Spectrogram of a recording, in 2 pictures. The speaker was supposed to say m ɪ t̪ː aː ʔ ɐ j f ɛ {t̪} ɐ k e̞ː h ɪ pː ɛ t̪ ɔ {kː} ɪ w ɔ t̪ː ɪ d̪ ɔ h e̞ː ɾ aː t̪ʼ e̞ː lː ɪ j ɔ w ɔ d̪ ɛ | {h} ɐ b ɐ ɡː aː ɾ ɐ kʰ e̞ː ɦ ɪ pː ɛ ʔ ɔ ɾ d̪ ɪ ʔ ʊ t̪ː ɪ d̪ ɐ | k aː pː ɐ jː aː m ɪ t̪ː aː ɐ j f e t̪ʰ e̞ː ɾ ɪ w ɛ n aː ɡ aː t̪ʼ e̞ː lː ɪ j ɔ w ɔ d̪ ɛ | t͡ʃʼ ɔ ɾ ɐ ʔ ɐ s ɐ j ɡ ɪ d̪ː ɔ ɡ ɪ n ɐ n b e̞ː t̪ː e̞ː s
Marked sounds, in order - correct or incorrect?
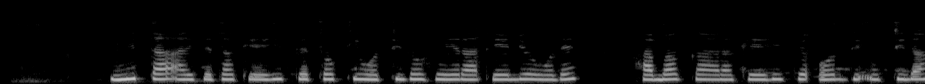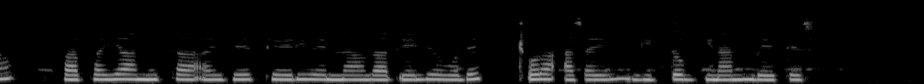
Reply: correct, correct, correct

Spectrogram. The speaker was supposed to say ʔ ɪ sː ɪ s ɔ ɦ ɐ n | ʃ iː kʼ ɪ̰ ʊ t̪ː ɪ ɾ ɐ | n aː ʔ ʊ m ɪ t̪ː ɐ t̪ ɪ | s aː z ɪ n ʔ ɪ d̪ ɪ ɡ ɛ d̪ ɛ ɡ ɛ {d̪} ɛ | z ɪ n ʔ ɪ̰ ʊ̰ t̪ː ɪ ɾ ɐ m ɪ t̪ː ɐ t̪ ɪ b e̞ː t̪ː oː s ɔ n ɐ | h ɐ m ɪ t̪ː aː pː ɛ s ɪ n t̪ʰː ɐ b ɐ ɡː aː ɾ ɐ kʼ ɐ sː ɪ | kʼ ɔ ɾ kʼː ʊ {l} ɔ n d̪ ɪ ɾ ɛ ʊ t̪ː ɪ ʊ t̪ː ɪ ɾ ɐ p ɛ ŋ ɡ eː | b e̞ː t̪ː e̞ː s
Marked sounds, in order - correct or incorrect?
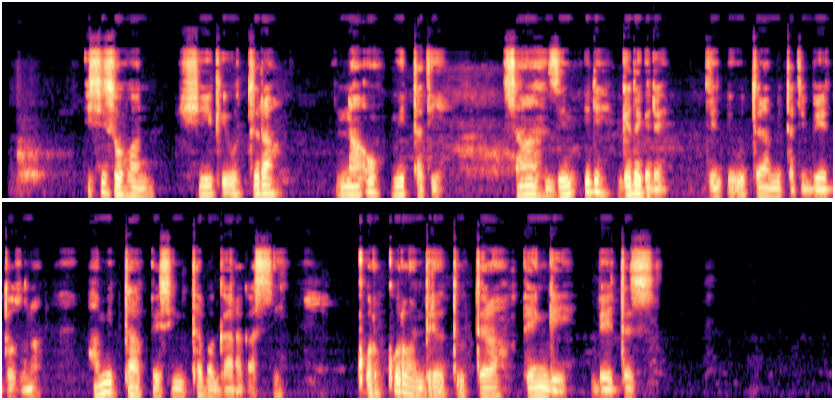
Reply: correct, incorrect: ɾ

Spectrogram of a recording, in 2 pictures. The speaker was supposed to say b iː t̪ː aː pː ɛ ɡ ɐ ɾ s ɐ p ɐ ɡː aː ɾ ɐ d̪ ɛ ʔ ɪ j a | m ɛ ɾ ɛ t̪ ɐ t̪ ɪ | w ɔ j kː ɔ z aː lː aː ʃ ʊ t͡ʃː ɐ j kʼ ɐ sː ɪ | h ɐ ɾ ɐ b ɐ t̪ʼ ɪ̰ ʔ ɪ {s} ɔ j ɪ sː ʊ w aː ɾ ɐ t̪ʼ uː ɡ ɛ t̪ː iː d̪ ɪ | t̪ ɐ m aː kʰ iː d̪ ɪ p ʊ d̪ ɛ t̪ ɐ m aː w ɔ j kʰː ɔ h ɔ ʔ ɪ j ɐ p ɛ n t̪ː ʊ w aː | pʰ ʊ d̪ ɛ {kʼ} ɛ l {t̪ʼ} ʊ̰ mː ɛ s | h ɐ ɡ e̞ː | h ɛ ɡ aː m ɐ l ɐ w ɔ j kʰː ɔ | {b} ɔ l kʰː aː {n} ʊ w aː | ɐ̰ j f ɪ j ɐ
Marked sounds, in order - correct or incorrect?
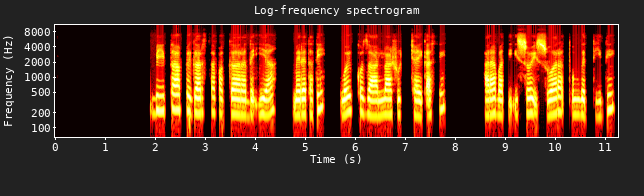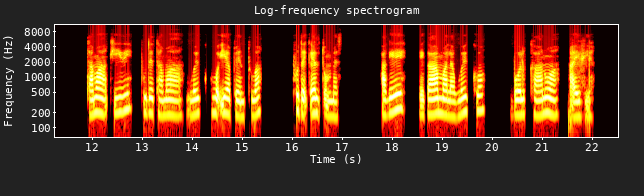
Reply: incorrect: sː, correct, correct, correct, correct

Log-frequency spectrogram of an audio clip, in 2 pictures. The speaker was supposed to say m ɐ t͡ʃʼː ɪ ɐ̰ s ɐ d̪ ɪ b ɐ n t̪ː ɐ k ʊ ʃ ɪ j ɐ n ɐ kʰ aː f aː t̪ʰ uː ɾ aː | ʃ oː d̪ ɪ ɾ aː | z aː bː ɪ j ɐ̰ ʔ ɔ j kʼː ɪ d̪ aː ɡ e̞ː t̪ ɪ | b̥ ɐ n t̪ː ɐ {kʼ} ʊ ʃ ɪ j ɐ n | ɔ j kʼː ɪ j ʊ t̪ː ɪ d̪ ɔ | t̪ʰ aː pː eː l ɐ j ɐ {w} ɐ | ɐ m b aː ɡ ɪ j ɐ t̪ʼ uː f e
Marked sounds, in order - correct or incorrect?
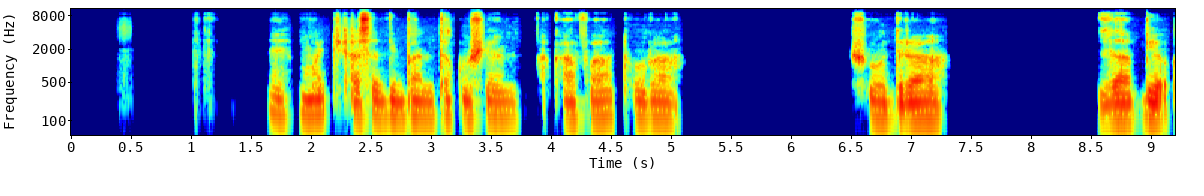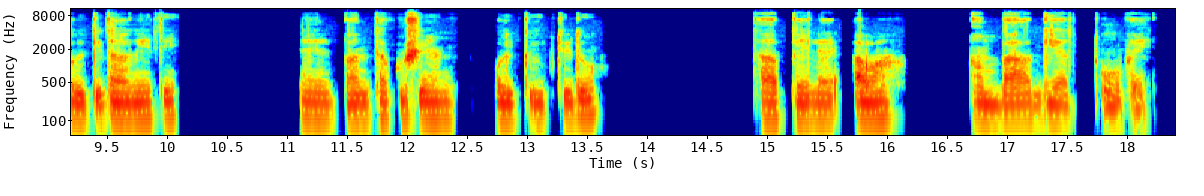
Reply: incorrect: k, correct

